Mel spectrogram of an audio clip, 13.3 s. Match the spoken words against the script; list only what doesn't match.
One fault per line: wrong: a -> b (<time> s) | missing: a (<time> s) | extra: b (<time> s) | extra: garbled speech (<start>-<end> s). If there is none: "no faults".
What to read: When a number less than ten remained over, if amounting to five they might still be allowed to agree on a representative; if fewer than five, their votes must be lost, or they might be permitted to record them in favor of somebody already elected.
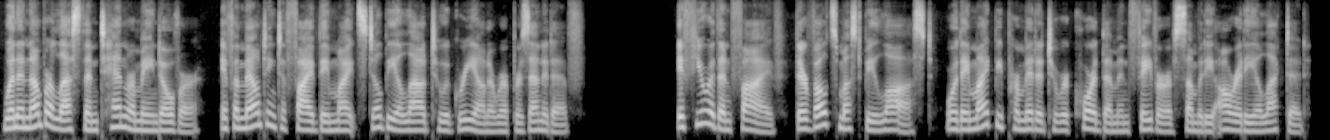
no faults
